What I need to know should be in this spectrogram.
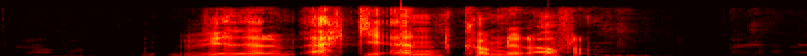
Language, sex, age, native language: Icelandic, male, 20-29, Icelandic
